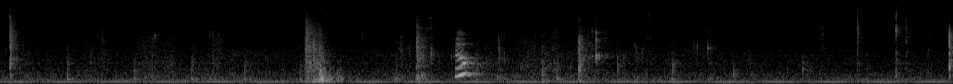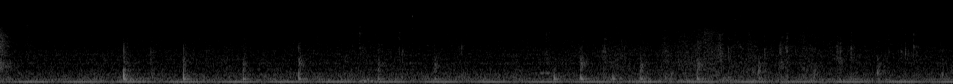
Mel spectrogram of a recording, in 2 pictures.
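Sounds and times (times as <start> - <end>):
steady low hum: 0.0 - 19.0
person chewing with mouth clicks: 5.9 - 7.4, 16.7 - 18.8.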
